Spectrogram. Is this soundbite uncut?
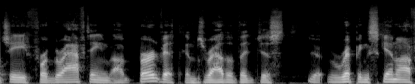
yes; 0 cuts

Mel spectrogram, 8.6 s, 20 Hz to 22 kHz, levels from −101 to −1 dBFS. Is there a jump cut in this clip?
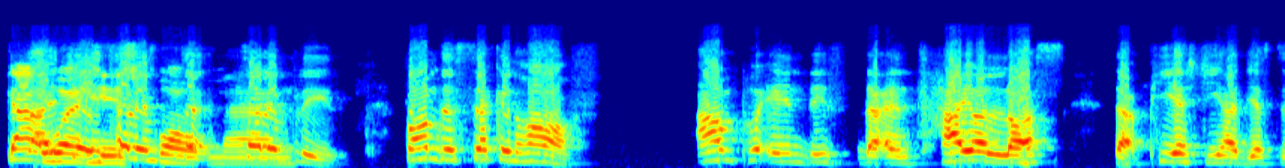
no; 0 cuts

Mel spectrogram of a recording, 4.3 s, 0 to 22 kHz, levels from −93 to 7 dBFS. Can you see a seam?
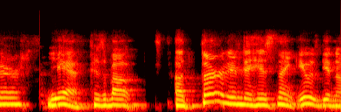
no; 0 cuts

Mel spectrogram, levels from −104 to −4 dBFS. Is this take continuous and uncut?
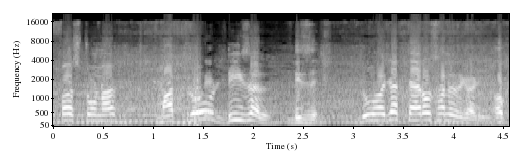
no; 1 cut; at 1.5 s

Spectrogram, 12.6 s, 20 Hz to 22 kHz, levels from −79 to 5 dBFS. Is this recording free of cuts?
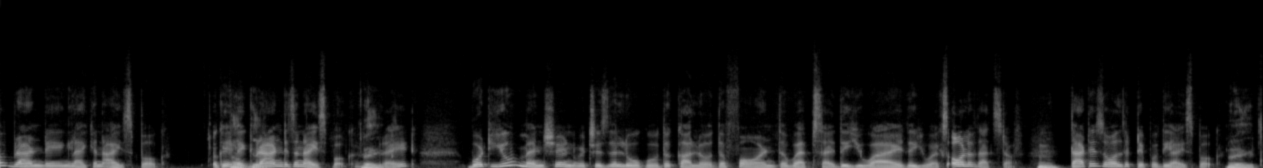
yes; 0 cuts

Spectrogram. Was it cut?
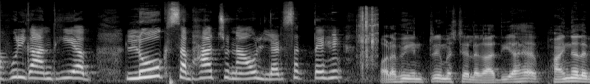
yes; 1 cut; at 3.6 s

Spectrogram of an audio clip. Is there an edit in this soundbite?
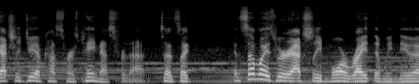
yes; 1 cut; at 1.5 s

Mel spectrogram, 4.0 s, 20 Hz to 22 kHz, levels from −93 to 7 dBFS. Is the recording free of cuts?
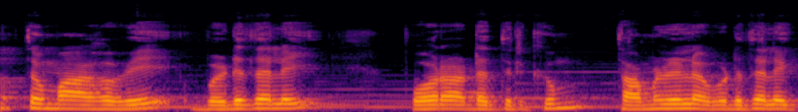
yes; 0 cuts

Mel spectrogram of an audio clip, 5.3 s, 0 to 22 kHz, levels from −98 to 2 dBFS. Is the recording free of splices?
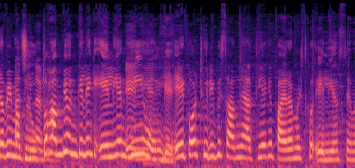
no; 1 cut; at 2.6 s

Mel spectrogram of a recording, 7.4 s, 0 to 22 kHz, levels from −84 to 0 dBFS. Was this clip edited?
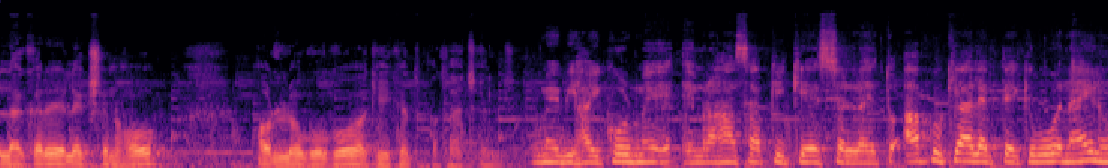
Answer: yes; 1 cut; at 3.6 s

